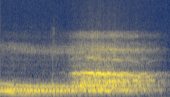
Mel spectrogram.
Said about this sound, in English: Hey, Bubbles, look out. Here comes a car.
